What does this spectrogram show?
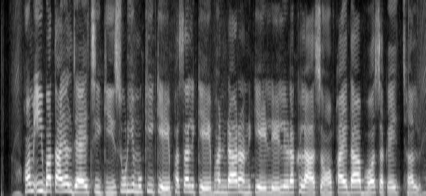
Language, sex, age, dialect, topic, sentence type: Maithili, female, 18-24, Eastern / Thethi, agriculture, question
